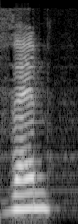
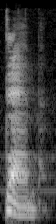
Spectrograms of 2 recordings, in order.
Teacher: Not only is it changed, but it's changed from a fricative to a plosive. So it goes from the to d. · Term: th stopping, TH stopping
